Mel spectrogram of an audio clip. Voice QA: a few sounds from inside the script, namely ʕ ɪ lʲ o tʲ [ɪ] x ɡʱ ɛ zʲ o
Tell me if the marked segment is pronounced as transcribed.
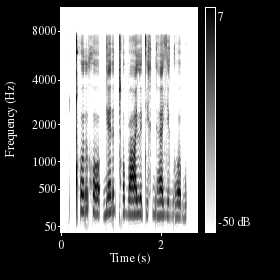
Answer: yes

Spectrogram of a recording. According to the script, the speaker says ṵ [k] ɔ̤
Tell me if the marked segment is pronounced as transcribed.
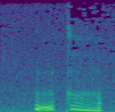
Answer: yes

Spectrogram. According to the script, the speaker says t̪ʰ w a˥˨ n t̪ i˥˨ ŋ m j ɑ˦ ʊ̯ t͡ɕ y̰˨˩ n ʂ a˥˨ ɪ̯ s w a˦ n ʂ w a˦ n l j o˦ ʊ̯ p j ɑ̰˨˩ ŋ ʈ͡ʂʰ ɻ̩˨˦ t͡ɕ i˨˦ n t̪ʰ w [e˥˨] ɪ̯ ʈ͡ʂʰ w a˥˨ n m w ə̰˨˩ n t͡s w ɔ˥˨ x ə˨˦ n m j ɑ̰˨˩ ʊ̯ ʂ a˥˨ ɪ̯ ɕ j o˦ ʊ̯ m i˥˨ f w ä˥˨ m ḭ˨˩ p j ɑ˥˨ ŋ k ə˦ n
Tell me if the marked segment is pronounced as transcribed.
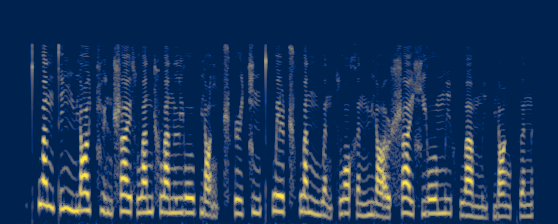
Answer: no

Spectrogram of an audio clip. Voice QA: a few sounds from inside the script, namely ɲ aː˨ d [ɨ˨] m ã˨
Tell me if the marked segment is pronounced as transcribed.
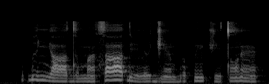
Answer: no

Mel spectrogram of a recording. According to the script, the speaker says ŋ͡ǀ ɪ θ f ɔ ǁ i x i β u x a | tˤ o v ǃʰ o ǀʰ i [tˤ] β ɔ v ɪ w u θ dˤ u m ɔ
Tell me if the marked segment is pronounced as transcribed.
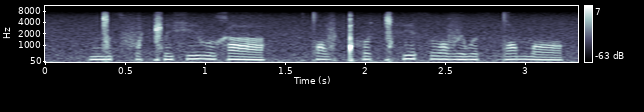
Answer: no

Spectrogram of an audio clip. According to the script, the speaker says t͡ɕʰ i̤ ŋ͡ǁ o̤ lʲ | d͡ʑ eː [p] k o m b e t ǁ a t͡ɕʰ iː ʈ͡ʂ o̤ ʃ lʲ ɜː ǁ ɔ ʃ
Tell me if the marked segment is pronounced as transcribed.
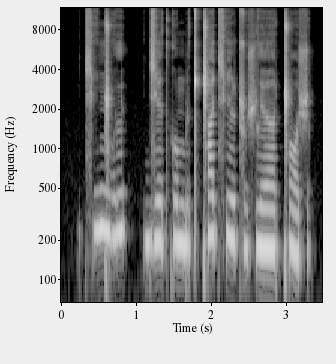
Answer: no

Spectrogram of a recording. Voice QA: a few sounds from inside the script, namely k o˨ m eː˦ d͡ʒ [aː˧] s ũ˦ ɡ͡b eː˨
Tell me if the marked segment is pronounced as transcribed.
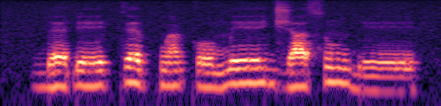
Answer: no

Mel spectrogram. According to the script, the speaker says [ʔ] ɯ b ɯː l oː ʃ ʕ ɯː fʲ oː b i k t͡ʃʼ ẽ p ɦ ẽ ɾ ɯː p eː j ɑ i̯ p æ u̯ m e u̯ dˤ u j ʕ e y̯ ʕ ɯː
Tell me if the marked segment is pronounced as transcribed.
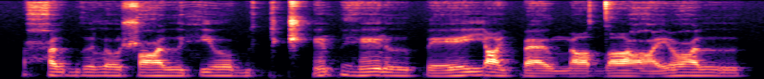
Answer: no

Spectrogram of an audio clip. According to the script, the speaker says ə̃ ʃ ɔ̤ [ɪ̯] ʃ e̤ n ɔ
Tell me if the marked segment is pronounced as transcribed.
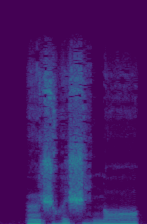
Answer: yes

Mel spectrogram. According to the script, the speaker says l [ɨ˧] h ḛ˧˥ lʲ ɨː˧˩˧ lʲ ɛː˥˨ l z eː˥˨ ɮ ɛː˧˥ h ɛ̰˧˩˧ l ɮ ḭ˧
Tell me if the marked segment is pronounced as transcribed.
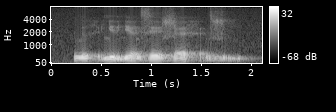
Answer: yes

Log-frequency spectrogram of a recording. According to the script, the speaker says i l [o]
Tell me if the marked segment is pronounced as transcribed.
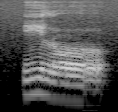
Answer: yes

